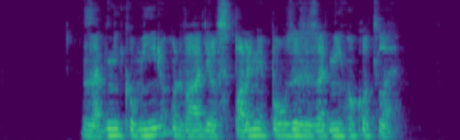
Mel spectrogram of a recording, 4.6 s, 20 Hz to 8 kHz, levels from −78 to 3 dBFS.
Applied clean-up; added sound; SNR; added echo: none; none; none; reverberation time 0.2 s.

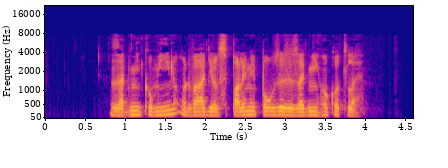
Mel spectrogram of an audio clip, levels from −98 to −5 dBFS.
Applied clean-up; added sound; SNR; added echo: none; none; none; none.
